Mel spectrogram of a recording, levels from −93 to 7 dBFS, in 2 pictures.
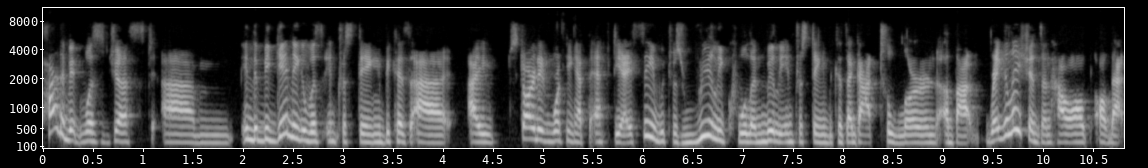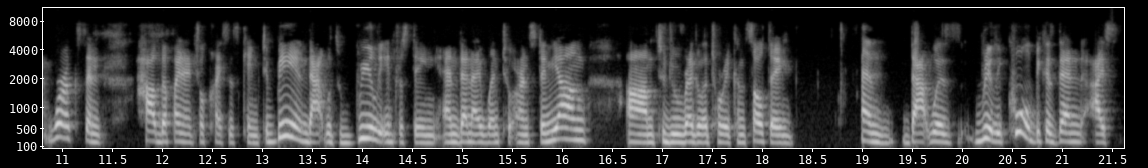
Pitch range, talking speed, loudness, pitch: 185-225 Hz, 205 wpm, -18 LUFS, 200 Hz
